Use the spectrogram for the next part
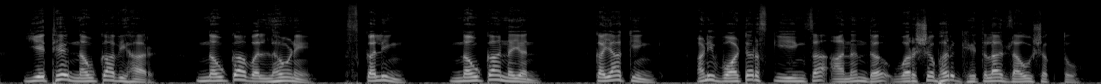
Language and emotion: Marathi, neutral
